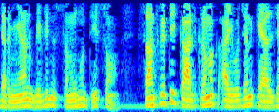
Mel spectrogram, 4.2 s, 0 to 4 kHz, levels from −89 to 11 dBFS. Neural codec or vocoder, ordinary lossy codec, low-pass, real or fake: none; none; 3.6 kHz; real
